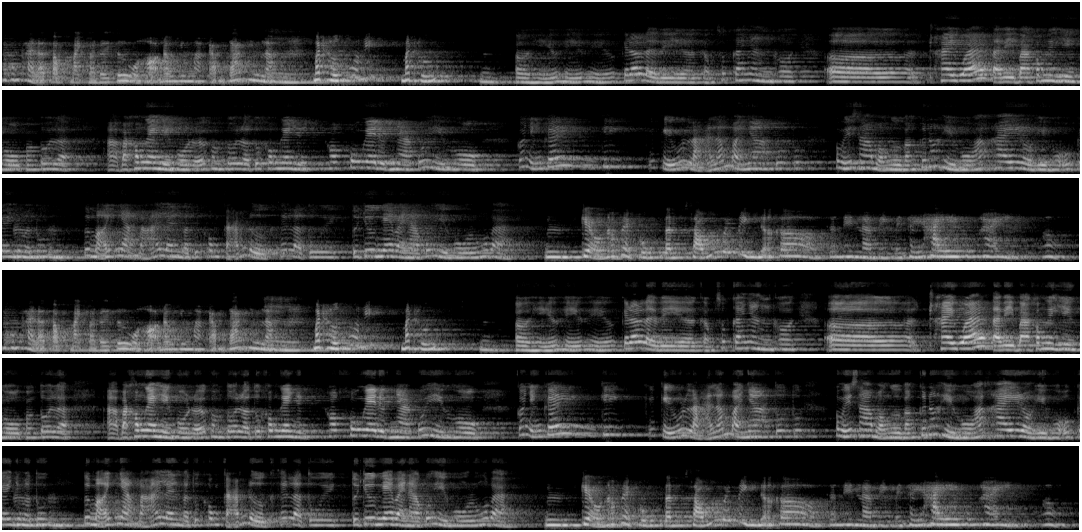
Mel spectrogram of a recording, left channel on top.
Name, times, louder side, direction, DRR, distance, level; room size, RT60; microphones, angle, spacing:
voice 1, 0.0-3.7 4.0-4.4 4.8-5.0 21.7-22.2 27.0-32.1, equal, 10° right, 3 dB, 2.8 m, -24 dB
voice 2, 2.3-3.1 5.1-11.6 11.8-26.7, right 2 dB, 85° right, 8 dB, 1.9 m, -25 dB
24.5 x 21.5 x 9.2 m, 1.4 s
head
